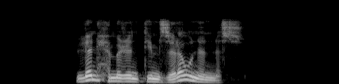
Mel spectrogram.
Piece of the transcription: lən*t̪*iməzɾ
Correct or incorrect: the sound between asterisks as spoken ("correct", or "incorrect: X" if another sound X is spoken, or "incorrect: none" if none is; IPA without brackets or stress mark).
correct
